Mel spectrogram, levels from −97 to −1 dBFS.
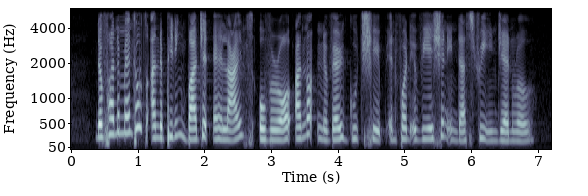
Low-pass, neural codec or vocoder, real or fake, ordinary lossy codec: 5.4 kHz; none; real; none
